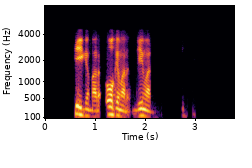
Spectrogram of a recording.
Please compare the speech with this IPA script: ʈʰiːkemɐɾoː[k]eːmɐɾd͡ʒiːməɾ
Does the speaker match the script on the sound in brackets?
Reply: yes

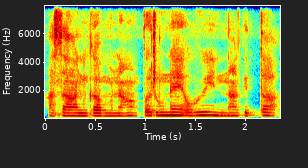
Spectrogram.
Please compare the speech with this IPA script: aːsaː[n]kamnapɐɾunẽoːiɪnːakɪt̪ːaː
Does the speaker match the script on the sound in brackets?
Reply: yes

